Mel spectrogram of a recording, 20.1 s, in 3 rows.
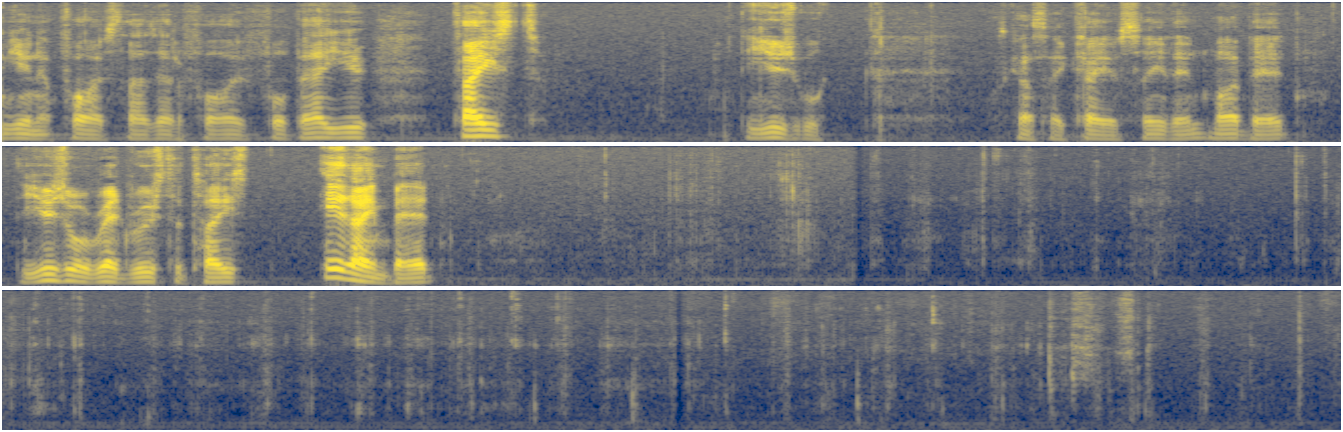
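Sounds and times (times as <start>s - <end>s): faint chewing crunches: 6.3s - 6.8s, 8.8s - 20.0s.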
